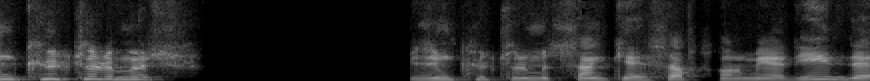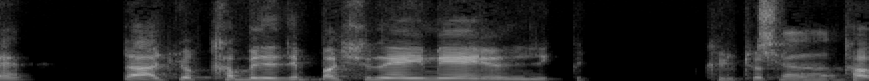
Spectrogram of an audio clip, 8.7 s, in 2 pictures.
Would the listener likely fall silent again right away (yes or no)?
no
